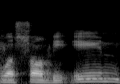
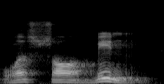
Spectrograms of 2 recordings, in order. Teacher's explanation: wasabiin, boleh dihilangkan hamzah menjadi wasabin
